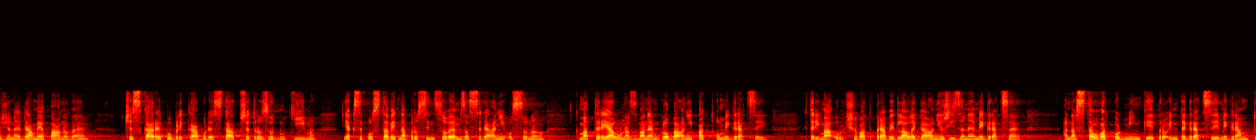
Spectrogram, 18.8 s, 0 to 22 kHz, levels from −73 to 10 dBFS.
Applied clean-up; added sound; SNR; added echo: none; none; none; none.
